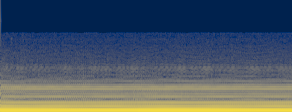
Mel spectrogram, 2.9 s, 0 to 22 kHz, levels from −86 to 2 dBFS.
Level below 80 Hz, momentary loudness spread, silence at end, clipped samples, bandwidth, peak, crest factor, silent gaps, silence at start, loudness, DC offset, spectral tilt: -6 dBFS; 0 LU; 0 s; under 0.1%; 2.3 kHz; 0 dBFS; 4 dB; none; 0 s; -10 LUFS; under 0.1%; -11 dB/octave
